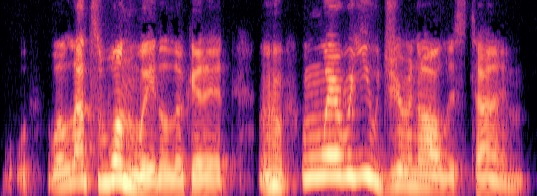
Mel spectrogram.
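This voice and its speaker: In a radio detective play, a woman voices a suspicious old male police sergeant who needles others in tough-guy slang. Her voice is fairly low, sing-song and warm at a normal pace, heard through a muffled video-call recording.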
